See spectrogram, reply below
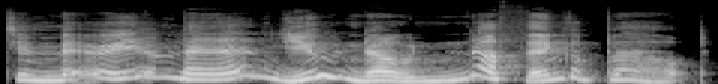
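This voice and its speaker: A woman reader voicing an anxious, fussy elderly woman cousin who pleads and frets in a high fluttering voice. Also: sing-song, slow, a little mellow, breathy edge, exaggerated voice. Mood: pleading fussy.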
